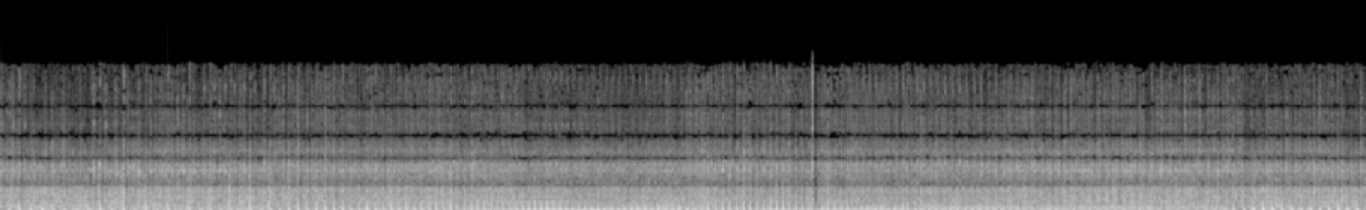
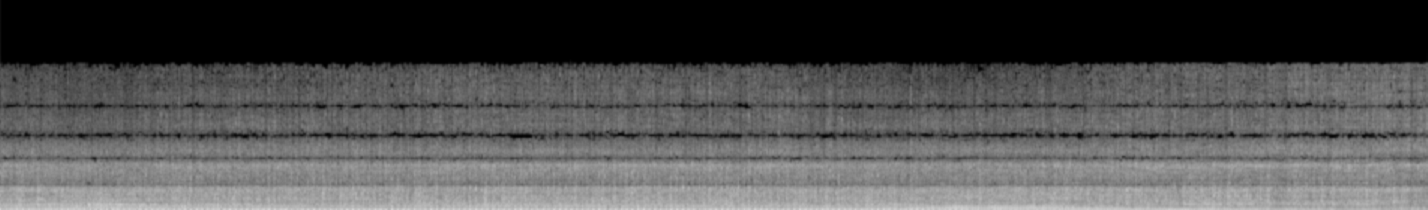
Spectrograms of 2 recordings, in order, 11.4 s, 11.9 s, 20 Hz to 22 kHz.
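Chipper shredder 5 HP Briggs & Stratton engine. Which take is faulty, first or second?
first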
